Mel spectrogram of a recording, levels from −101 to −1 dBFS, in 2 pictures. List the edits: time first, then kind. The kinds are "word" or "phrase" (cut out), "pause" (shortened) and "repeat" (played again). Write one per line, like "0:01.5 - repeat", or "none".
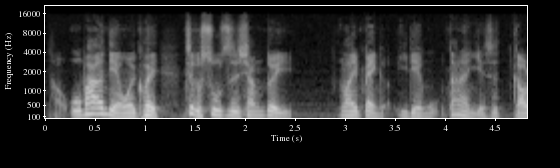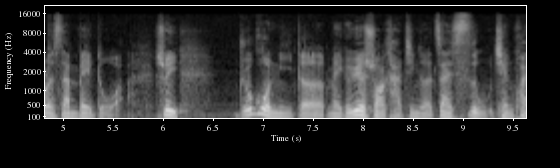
none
